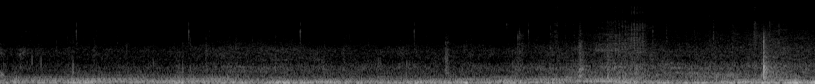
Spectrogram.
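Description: Footsteps of a person walking across asphalt, faint regular steps over a steady low rumble, with a sharper knock near the end.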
